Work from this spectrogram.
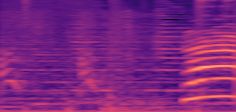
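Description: A small dog barks in the farming video game Plantera, a couple of short yips followed by a brighter, louder bark near the end, amid light game sounds.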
